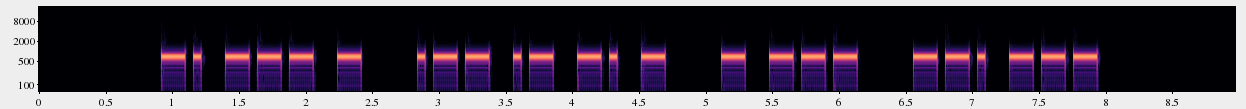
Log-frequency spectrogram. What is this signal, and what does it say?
Morse code, heard as a keyed tone, about 20 wpm, 700 Hz. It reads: NOT WANT TO GO
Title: Speed-Racing - Sets of 4 Words 17wpm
